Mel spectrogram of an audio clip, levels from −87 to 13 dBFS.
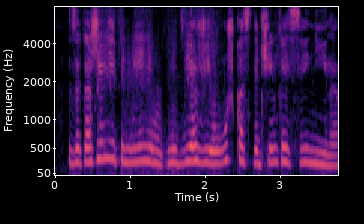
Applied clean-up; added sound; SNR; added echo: neural separator model SepFormer DNS4.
